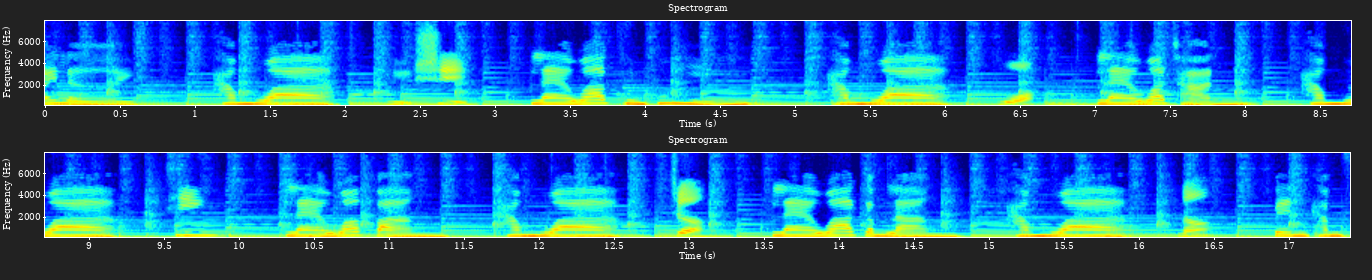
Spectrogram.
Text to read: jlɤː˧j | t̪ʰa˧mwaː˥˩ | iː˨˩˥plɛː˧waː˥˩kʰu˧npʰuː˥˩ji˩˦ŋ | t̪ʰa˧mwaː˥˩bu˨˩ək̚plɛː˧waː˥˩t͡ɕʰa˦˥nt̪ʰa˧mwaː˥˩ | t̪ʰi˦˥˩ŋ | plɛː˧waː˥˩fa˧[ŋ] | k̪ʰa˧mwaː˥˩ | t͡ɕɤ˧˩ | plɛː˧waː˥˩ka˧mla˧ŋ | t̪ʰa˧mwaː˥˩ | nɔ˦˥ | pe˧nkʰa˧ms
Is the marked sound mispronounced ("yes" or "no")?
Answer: no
